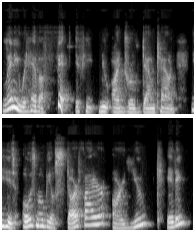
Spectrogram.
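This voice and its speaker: A woman's voice: deep voice, big pitch swings, unhurried, dark tone, lo-fi sound. A woman voicing a cautious, exasperated sister who worries and scolds, in a storybook reading. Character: anxious, cautious, exasperated sister, a careful driver. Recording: clear background noise.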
